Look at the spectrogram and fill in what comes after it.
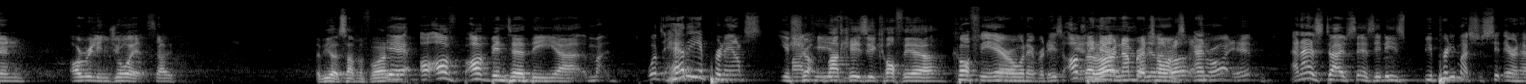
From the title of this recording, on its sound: Movember LIVE Show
